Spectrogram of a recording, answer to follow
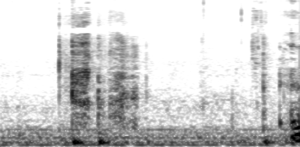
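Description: Soft eating sounds over a bowl of creamy butter beans, with one short burst about half a second in.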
